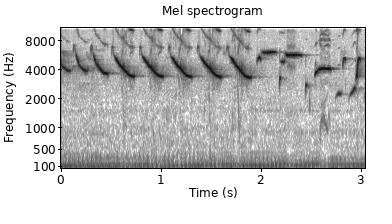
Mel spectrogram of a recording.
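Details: Belgian canary singing naturally, used to train other canaries to sing: a run of clear descending whistled sweeps, about three per second, then varied short high notes and trills, over a low steady hum.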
